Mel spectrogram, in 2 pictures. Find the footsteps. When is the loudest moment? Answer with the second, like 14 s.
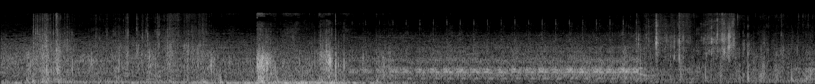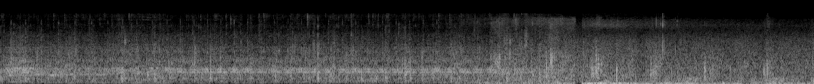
3 s.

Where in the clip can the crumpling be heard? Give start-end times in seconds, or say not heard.
0.3-2.1, 6.3-7.4, 13.2-13.6.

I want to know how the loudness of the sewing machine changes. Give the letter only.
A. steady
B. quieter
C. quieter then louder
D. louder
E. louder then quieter
A.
